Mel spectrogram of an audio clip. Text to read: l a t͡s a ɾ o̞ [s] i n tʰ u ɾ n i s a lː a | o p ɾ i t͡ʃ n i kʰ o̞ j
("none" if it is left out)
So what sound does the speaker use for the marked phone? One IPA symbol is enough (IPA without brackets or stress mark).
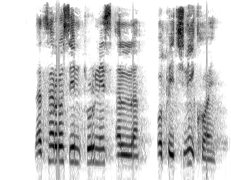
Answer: s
